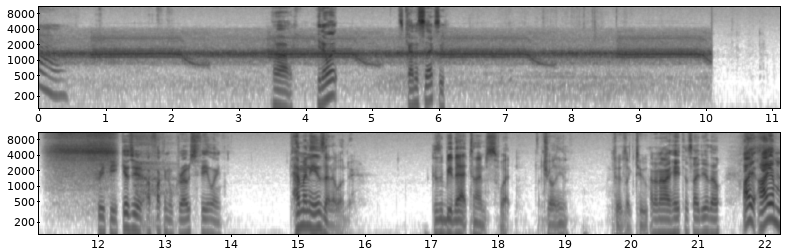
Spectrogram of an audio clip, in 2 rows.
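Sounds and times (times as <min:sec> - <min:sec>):
chorus of screaming cicadas: 0:00.0 - 0:10.1, 0:11.2 - 0:13.2
speech: 0:03.5 - 0:04.6, 0:05.4 - 0:06.2, 0:12.0 - 0:14.0, 0:14.9 - 0:15.9, 0:17.0 - 0:19.1, 0:19.7 - 0:22.2.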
